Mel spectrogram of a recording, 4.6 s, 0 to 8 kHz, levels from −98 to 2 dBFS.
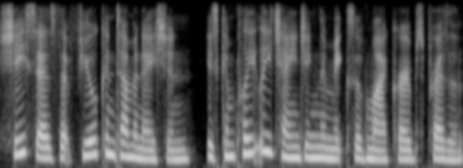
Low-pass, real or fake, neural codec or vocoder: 7.2 kHz; real; none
